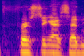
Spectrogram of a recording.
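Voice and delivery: ordinary talk, nothing marked

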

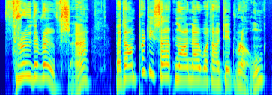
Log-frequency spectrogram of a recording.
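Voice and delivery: put-on a young dwarf explains his blunder to the commander, eager and high; young dwarf alchemist.

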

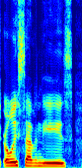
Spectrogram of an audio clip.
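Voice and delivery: usual speaking voice

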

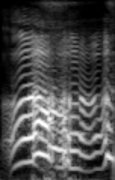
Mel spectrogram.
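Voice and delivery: loud laughing ugh; mock groan of despair; exasperated groan. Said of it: "he'll go".

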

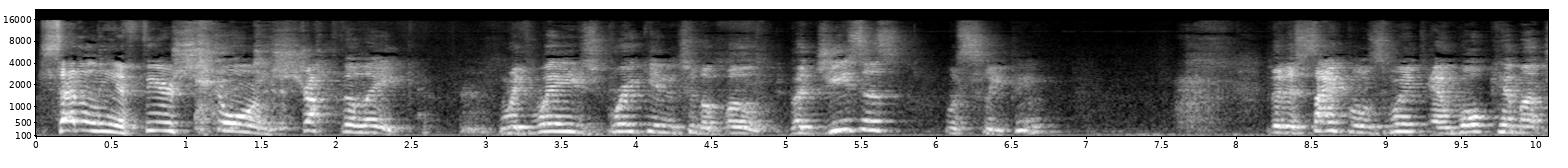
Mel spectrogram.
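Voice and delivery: ordinary delivery

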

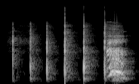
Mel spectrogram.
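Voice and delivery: loud, harsh throat-choking sound; mock choking noise. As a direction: imitate someone being choked, loudly. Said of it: "I'm choking him".

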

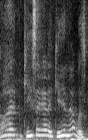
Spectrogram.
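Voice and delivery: high voice, disbelieving; imitating the woman who can't believe the name; high incredulous woman. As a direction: ask her to repeat it, baffled. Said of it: "She was like".

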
